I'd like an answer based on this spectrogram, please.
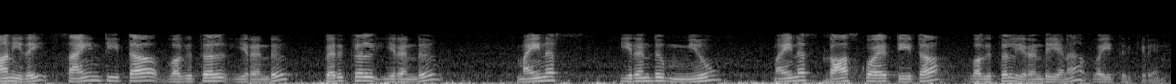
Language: Tamil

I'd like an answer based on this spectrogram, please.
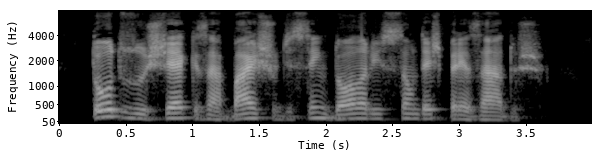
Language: Portuguese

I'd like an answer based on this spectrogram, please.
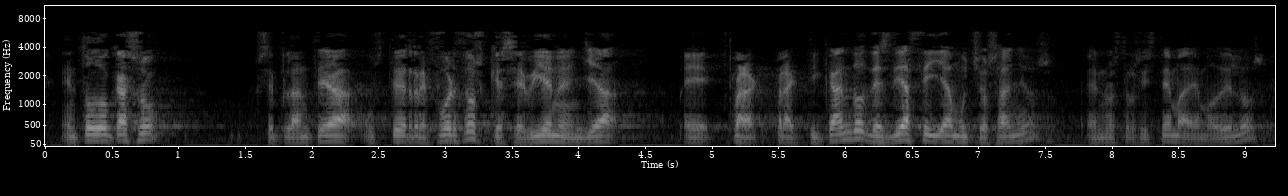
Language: Spanish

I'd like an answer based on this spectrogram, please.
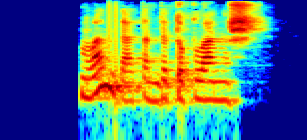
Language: Mari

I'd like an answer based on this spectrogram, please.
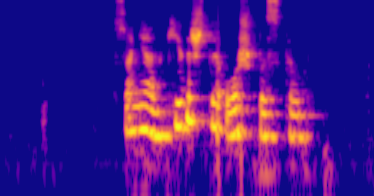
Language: Mari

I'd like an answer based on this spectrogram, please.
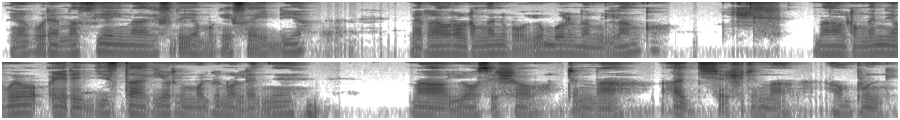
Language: Masai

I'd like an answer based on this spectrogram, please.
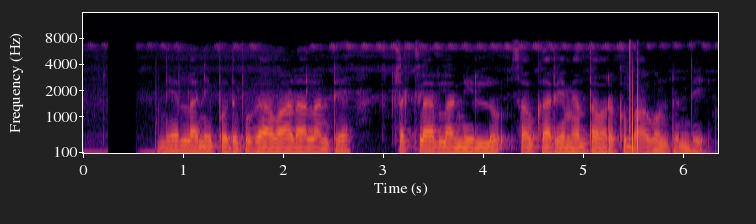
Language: Telugu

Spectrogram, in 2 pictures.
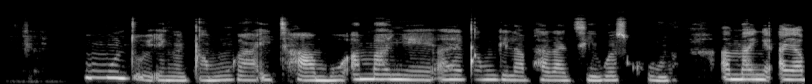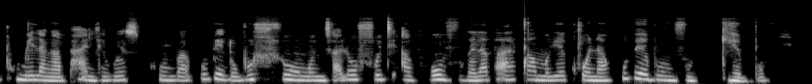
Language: North Ndebele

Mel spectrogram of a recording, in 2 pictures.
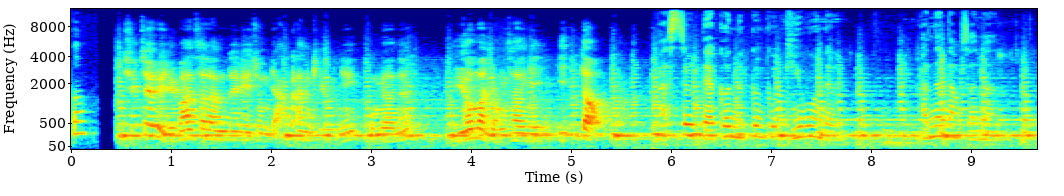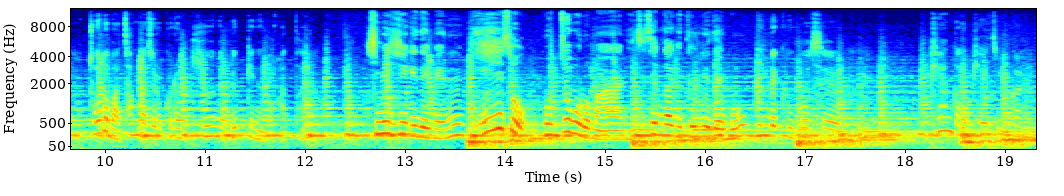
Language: Korean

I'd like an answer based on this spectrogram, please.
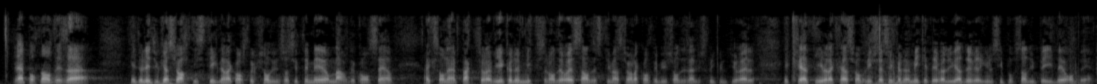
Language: French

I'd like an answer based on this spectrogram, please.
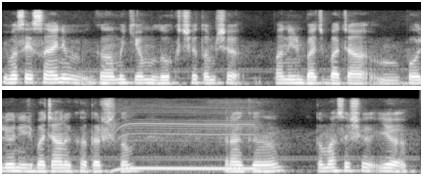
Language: Kashmiri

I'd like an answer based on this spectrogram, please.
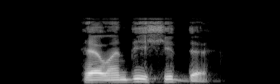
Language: Phalura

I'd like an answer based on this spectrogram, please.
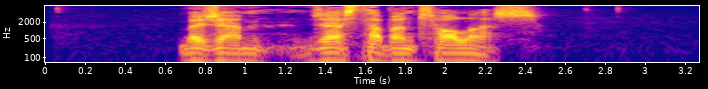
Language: Catalan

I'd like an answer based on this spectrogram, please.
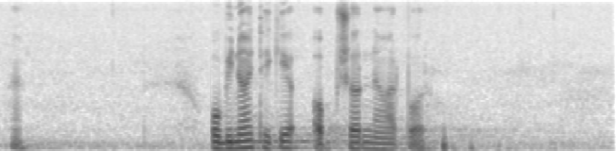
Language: Bangla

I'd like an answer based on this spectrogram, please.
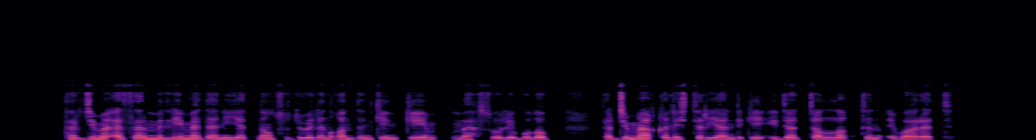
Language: Uyghur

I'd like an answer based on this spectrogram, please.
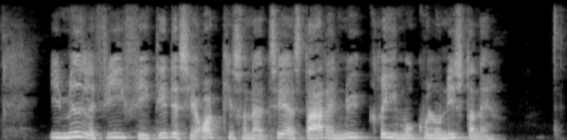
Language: Danish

